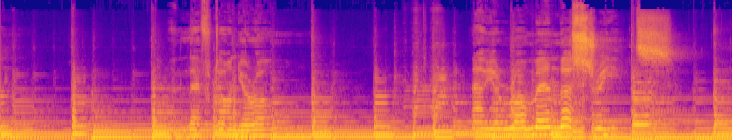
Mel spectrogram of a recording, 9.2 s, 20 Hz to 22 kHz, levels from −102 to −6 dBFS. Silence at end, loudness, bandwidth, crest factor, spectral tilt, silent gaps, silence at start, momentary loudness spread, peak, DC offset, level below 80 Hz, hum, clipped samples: 0 s; -19 LUFS; over 20 kHz; 16 dB; -5.5 dB/octave; none; 0 s; 9 LU; -4 dBFS; under 0.1%; -42 dBFS; none; under 0.1%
